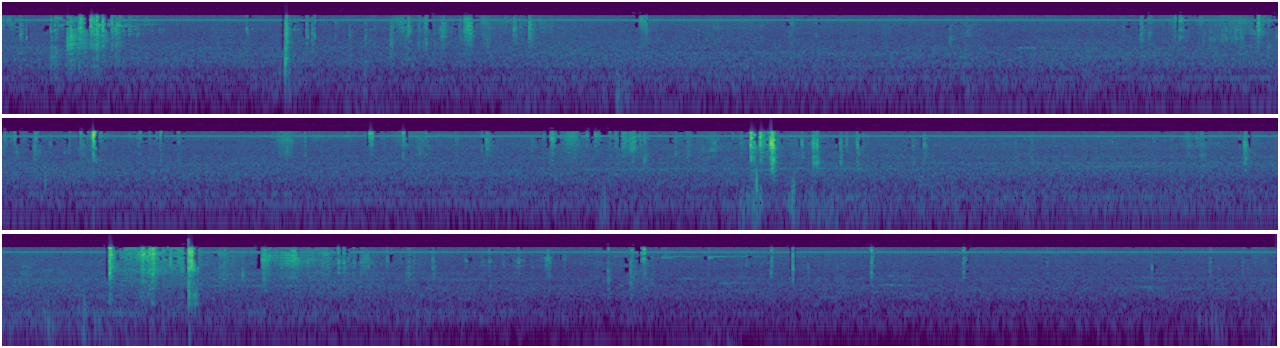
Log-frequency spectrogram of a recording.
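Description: Antique Vienna wall clock movement ticking, a run of light clicks. Louder clicks and clatter from handling break in a few times, most strongly about ten seconds in and again around thirteen to fourteen seconds.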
